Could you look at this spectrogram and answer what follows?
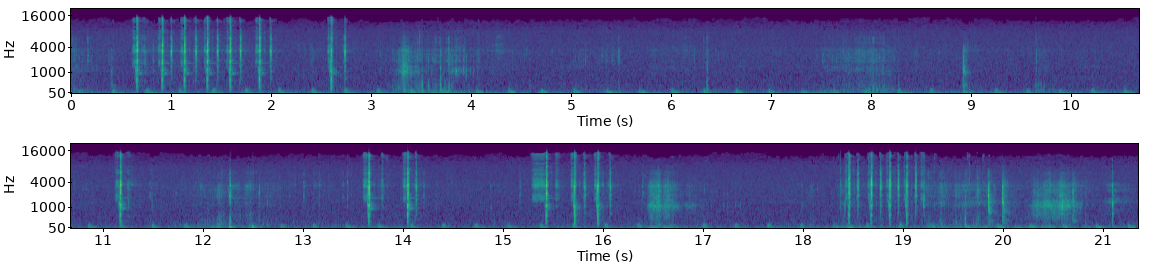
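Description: Paintball markers firing in rapid strings of sharp pops, several bursts with pauses between them, over a constant low thumping rumble.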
